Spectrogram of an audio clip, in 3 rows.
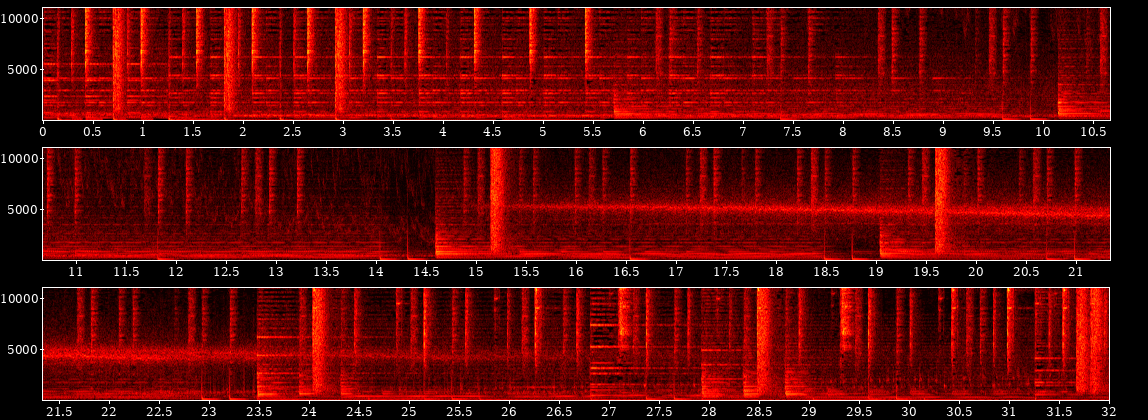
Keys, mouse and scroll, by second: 0.8 click, 1.5 click, 1.9-3.1 middle drag, 3.1 click, 3.5-4.8 middle drag, 4.8 ctrl+KP_Add, 5.4 ctrl+KP_Add, 6.8 click, 7.3 click, 7.8 middle click, 9.0 click, 10.1 l, 11.5 click, 12.1 click, 12.5-14.8 middle drag, 13.7-14.8 scroll up 2, 14.8 click, 15.8 click, 17.0 shift+click, 17.6 shift+click, 19.1 drag, 19.7 click, 20.1 scroll down 4, 20.4-21.8 middle drag, 21.8 Tab, 22.3-23.1 middle drag, 23.1 click, 24.5 drag, 26.1 click, 30.1 click, 30.6-31.1 middle drag, 31.1-31.8 scroll up 1, 31.8 Tab.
